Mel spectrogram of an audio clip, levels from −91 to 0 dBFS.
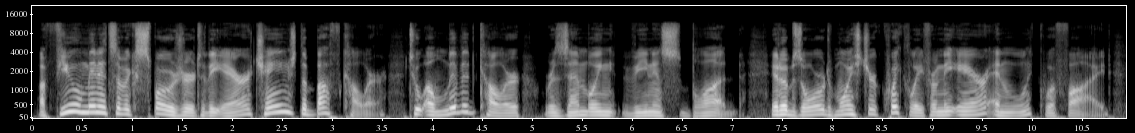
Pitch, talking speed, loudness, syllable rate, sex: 135 Hz, 155 wpm, -20 LUFS, 4.8 syllables/s, male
